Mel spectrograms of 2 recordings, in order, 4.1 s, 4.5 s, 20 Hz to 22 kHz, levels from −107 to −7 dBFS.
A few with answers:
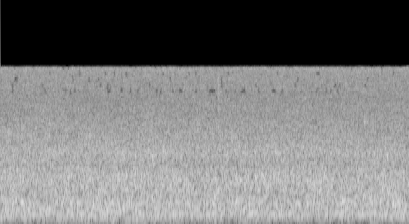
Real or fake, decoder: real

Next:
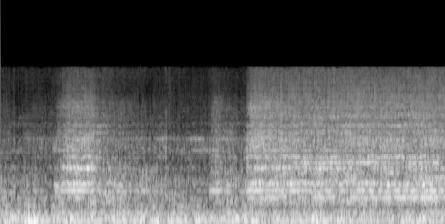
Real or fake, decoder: fake, vocoder, BigVGAN v2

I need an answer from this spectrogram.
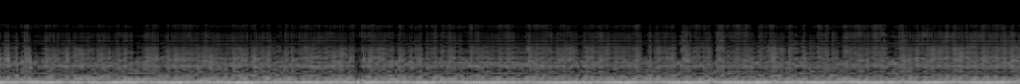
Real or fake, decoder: fake, vocoder, BigVGAN v2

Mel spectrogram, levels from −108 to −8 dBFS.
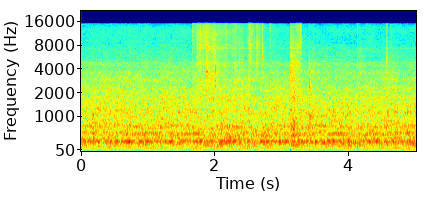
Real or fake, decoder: fake, codec, SNAC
